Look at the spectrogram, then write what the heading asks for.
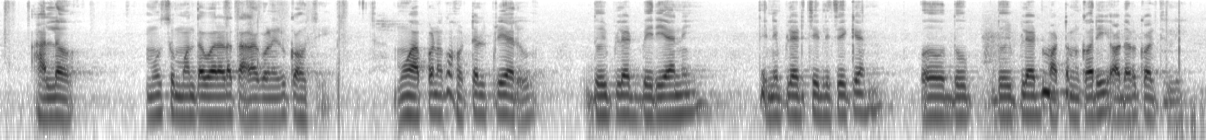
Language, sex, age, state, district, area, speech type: Odia, male, 18-30, Odisha, Nayagarh, rural, spontaneous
